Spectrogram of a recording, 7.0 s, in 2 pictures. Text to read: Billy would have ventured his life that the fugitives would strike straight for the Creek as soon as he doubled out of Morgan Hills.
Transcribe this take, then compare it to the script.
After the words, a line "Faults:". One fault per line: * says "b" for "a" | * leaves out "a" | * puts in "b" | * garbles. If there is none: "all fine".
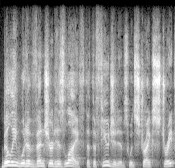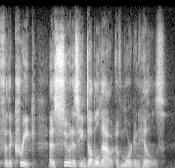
Billy would have ventured his life that the fugitives would strike straight for the Creek as soon as he doubled out of Morgan Hills.
Faults:
all fine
